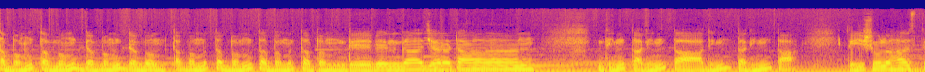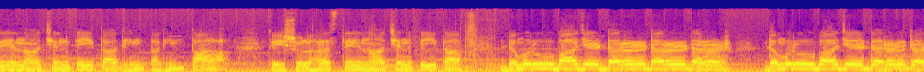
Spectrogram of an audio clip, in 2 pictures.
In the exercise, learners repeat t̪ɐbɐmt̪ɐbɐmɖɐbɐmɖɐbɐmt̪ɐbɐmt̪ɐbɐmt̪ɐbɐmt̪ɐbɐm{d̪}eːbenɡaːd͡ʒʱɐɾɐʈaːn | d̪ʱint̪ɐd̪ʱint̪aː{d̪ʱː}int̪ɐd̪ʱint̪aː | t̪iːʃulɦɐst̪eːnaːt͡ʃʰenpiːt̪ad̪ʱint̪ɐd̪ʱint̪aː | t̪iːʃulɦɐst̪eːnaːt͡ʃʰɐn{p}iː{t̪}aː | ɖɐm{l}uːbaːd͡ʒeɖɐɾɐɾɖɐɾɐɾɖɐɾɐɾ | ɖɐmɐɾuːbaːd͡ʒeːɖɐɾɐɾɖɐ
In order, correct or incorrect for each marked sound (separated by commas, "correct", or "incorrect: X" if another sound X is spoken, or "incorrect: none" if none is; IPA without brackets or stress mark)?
correct, incorrect: d̪ʱ, correct, correct, incorrect: ɾ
